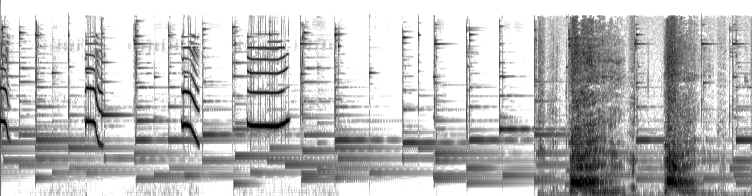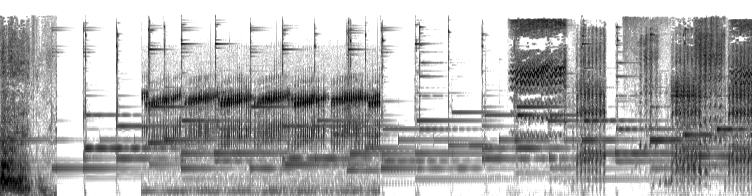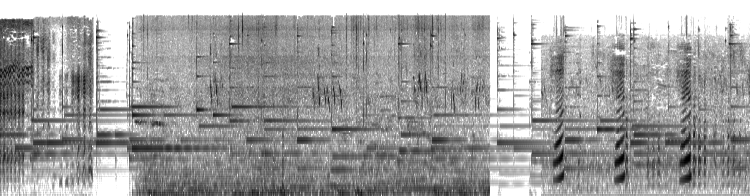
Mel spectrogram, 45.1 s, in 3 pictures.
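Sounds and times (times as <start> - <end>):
soft chiming music: 5.8 - 18.8, 22.7 - 45.0
tiger roaring: 10.8 - 16.2
young goat bleating: 25.2 - 27.2, 27.8 - 32.0.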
